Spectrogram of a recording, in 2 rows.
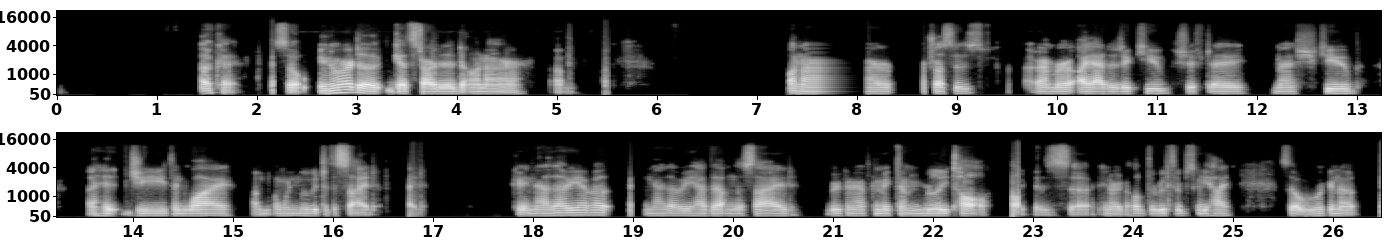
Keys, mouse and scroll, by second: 7.0 x, 8.1 shift+a, 13.5 g.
